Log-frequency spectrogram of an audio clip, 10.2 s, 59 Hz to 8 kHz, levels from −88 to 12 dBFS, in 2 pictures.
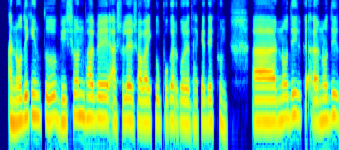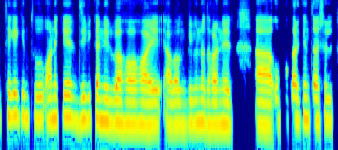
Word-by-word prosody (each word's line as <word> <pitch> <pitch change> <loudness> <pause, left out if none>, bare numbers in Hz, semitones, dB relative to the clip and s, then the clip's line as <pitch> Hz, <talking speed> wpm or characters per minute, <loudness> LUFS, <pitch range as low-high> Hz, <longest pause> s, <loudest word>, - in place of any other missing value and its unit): আর - - +4
নদী 170 +2 +4
কিন্তু 180 -2 -1 0.2
ভীষণভাবে 175 +1 +1 0.2
আসলে 160 +1 0
সবাইকে 150 -1 +1
উপকার 155 +2 -2
করে 150 -1 +1
থাকে। 140 +2 -5
দেখুন 155 -2 -6 0.5
আ - - +6 0.4
নদীর 180 +2 0
ক্যা - - -4 0.2
নদীর 175 +2 -1
থেকে 185 0 0
কিন্তু 170 -1 -6 0.2
অনেকের 175 +1 0
জীবিকা 165 +1 0
নির্বাহ 150 -1 +1 0.2
হয়। 140 -1 +3 0.2
এবং 140 0 +1
বিভিন্ন 150 +1 -4
ধরনের 140 0 0 0.4
আ - - +4 0.3
উপকার 165 +2 -1
কিন্তু 165 -1 -2
আসল 160 +1 -5
160 Hz, 160 wpm, -23 LUFS, 150-175 Hz, 0.5 s, আ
